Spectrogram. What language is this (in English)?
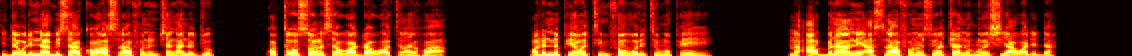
Akan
